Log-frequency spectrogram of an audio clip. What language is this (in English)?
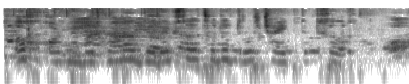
Georgian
